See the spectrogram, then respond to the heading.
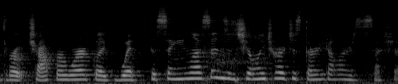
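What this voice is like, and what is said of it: Long Island accent. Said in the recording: “my fucking Long Island accent”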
